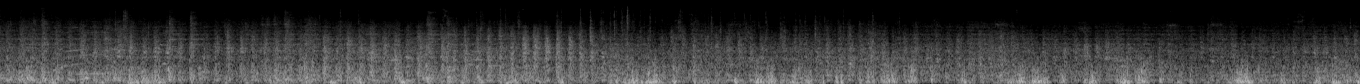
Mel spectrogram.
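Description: Old passenger coach of a C11-hauled steam train running along the line, with a steady rumble and wheels clacking over the rail joints.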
